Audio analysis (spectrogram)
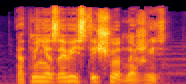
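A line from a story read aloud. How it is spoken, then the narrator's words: Calm, hiding nerves. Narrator (Russian): сказал я спокойно, стараясь не выдавать собственного волнения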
